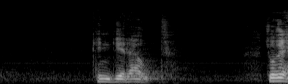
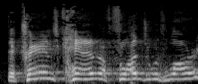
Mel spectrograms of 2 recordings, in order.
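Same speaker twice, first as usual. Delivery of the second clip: high incredulous quoted question; mock disbelief; 7 semitones higher, 4 dB louder than usual. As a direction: act out an astonished visitor, pitched up. Retold visitor's disbelief at flooding.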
